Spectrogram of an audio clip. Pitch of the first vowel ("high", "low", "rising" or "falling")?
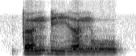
rising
